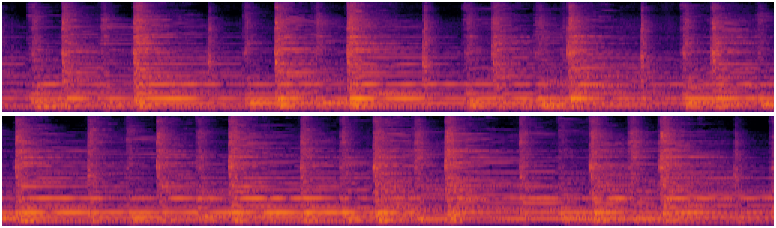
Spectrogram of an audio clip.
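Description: Solo guitar strummed in a steady chord rhythm, several strokes a second.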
